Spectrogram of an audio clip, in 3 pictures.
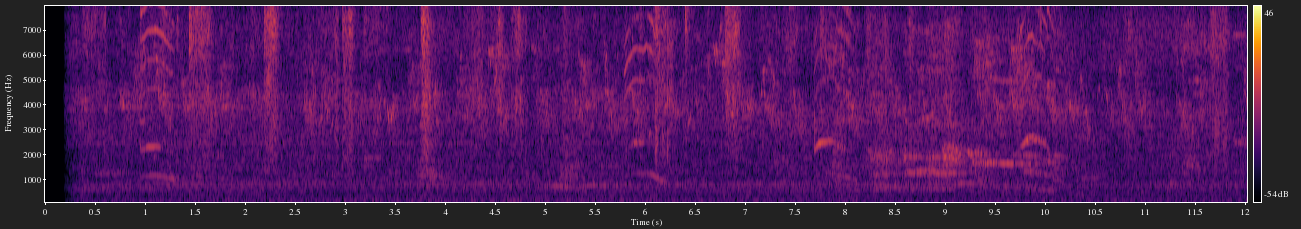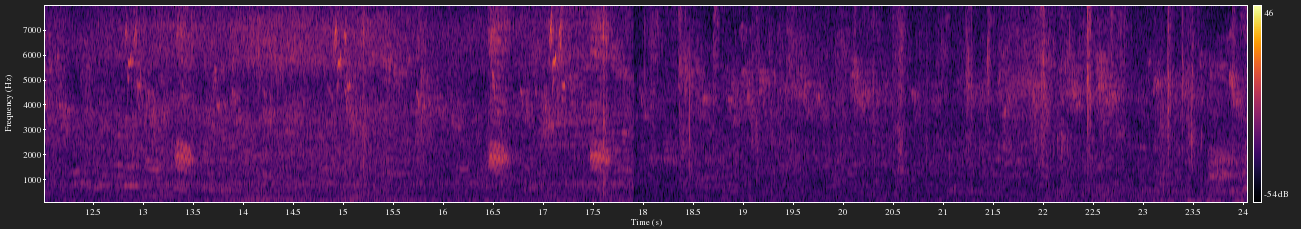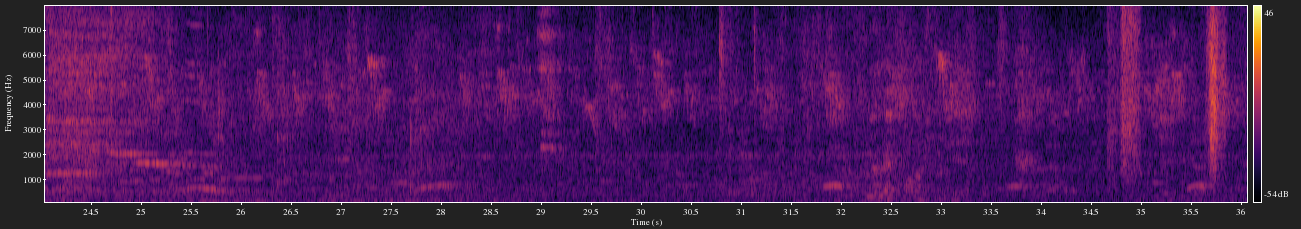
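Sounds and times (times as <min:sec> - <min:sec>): bird chirps and calls: 0:00.6 - 0:13.5.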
